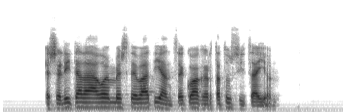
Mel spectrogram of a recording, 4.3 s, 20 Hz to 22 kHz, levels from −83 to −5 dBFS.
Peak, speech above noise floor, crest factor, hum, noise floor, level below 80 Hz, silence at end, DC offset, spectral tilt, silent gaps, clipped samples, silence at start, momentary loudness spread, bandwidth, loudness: -2 dBFS; 48 dB; 20 dB; 50 Hz at -45 dBFS; -69 dBFS; -64 dBFS; 0.85 s; under 0.1%; -4.5 dB/octave; none; under 0.1%; 0.55 s; 9 LU; 9.2 kHz; -20 LUFS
